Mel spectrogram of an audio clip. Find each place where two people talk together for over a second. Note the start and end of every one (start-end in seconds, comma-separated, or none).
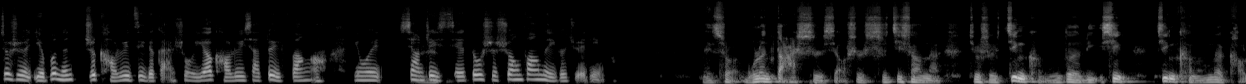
none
